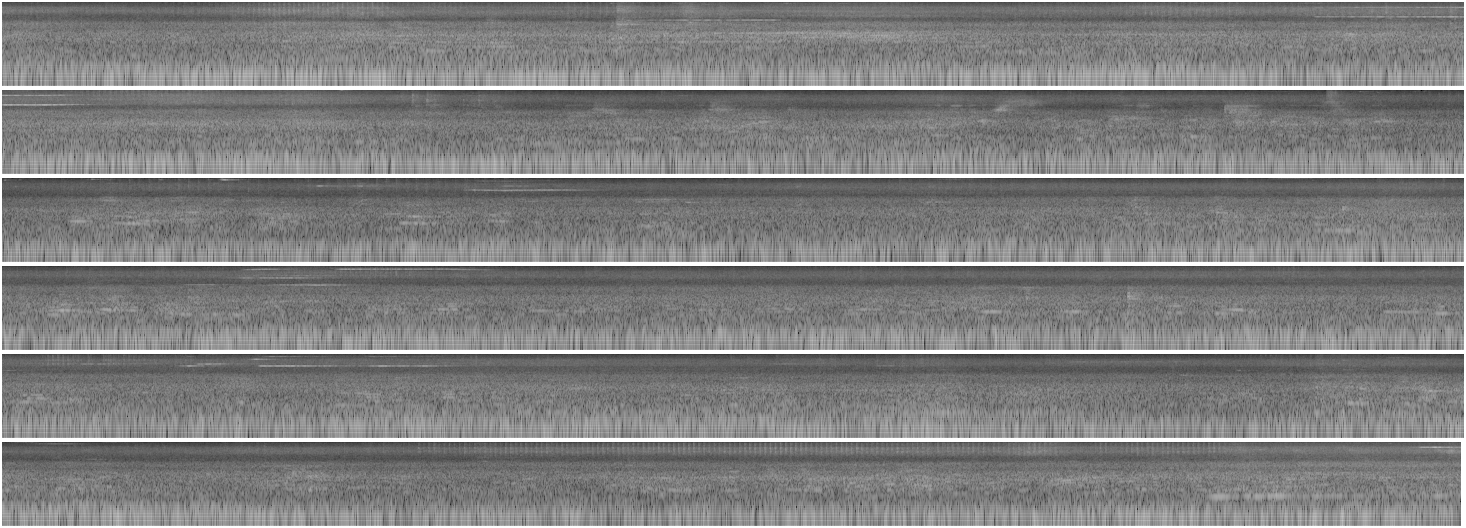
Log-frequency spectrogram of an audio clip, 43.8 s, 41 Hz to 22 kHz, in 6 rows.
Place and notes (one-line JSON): {"title": "Gongguan, Zhongzheng District, Taipei City - Night market", "date": "2012-06-30 17:24:00", "description": "SoundWalk, walking in the Night market, Binaural recordings", "latitude": "25.01", "longitude": "121.53", "altitude": "18", "timezone": "Asia/Taipei"}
